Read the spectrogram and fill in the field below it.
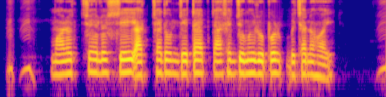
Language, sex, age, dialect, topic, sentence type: Bengali, male, <18, Northern/Varendri, agriculture, statement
